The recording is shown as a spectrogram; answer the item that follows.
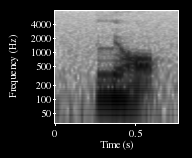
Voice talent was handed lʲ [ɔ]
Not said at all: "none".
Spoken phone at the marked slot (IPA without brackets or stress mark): ɔ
